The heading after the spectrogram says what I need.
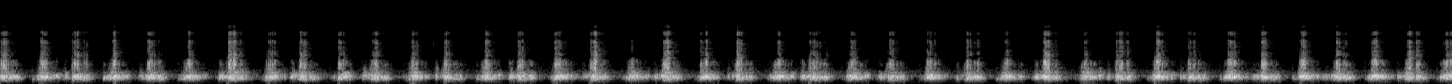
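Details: Doppler heart sounds from a female on a heart valve tour, with breathing manipulation: steady whooshing pulses at about 80 a minute, each a swishing surge with a sharp edge, from blood flow through a valve.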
